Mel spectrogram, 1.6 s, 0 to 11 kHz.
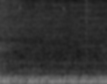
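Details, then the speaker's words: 1950 Mercury coupe street rod, already run briefly earlier so slightly warm, started with key and starter button: catches easily into a deep, even rumble with no misses or knocks as oil pressure comes up. "all easy this car starts each time see the oil pressure coming up"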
